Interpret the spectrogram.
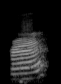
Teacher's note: Ha comes from the mid of the throat. Ha, ho. It's the heavy letter.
